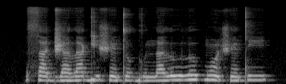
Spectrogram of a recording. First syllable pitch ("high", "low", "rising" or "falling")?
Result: low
